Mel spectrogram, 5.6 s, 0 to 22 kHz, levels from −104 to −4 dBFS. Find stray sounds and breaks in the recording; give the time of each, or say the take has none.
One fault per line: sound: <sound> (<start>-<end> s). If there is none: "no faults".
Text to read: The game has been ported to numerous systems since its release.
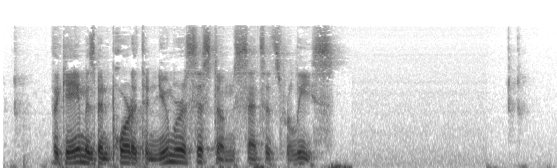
no faults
